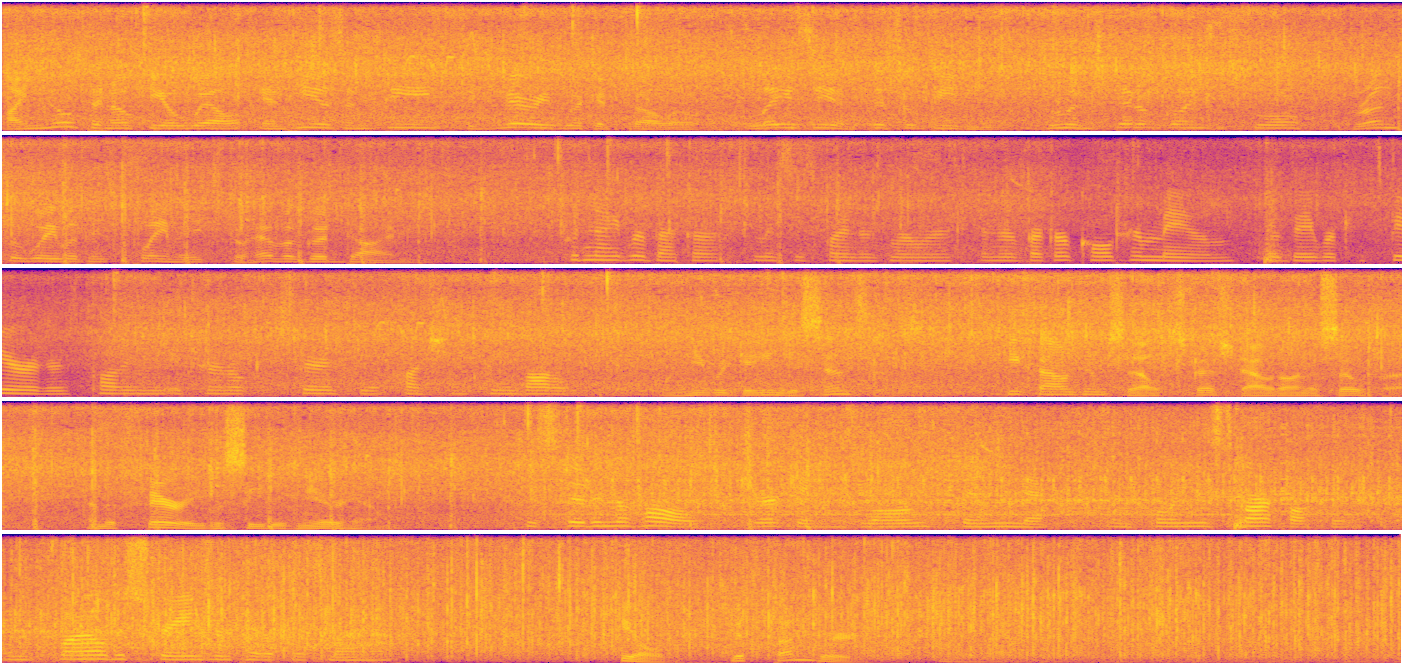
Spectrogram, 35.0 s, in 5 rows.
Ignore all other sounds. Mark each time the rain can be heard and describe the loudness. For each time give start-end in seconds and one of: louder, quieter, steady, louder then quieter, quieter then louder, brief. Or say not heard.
0.0-34.9 quieter then louder.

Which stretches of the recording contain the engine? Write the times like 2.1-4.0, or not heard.
23.4-34.9.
